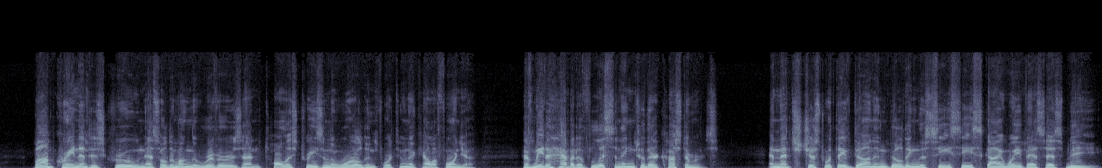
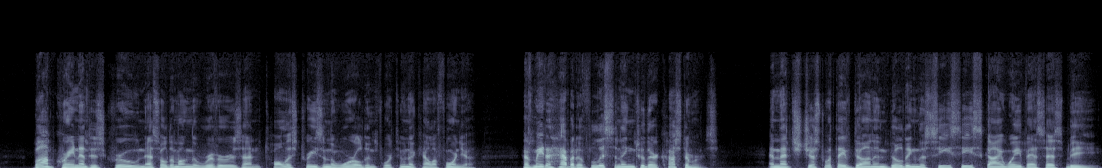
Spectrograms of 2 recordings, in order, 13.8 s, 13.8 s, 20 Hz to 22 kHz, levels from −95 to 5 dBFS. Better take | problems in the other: second | distortion; slight; 9 dB below the speech

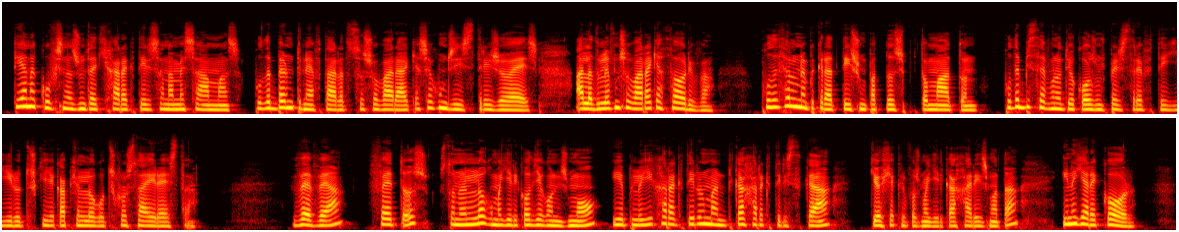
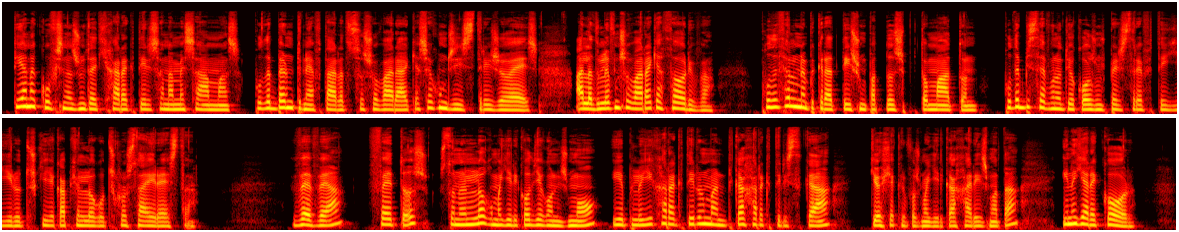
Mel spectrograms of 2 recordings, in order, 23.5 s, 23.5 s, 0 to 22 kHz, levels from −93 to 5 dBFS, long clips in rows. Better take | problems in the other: second | muffled; very slightly; fading above 4 kHz

